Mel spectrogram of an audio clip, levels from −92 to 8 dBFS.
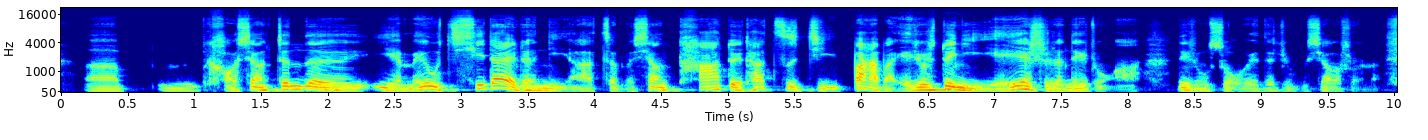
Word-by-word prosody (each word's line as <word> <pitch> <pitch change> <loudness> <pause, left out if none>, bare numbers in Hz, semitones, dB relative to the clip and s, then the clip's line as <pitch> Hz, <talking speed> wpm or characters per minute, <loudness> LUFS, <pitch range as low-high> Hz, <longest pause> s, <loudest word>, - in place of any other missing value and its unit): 啊， 100 -1 -7 0.3
嗯， 100 -5 -10
好 105 - -5
像 125 0 +1
真 155 +4 +3
的 120 -7 +3
也 105 0 -3
没 85 +10 -2
有 150 -1 +5
期 130 +8 -1
待 215 -8 +6
着 110 -2 +1
你 100 -5 -2
啊， 80 - -7
怎 - - -8
么 95 - -18
像 125 +3 -2
他 145 +4 -1
对 130 -7 +1
他 130 +4 -2
自 135 -1 -4
己 105 -10 -5
爸 - - +4
爸， - - -5
也 95 +2 -5
就 125 +2 +5
是 125 - +5
对 140 +1 +7
你 120 -3 +6
爷 85 +8 -3
爷 160 -2 +7
似 120 -3 -3
的 100 - -3
那 100 0 -2
种 - - -13
啊 - - -13 0.3
那 115 - -1
种 95 -1 -7
所 - - -7
谓 95 0 -11
的 95 +2 -13
这 95 - -20
种 90 -2 -17
孝 - - -7
顺 - - -20
了， - - -31
115 Hz, 275 characters per minute, -23 LUFS, 100-130 Hz, 0.3 s, 对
